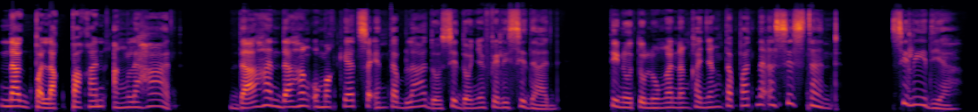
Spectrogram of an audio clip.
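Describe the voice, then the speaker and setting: Low-pitched woman narrating a dramatic story. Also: expressive, moderate pace, a little mellow, no echo, studio quality. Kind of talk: scripted dramatic narration of a Tagalog love story.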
